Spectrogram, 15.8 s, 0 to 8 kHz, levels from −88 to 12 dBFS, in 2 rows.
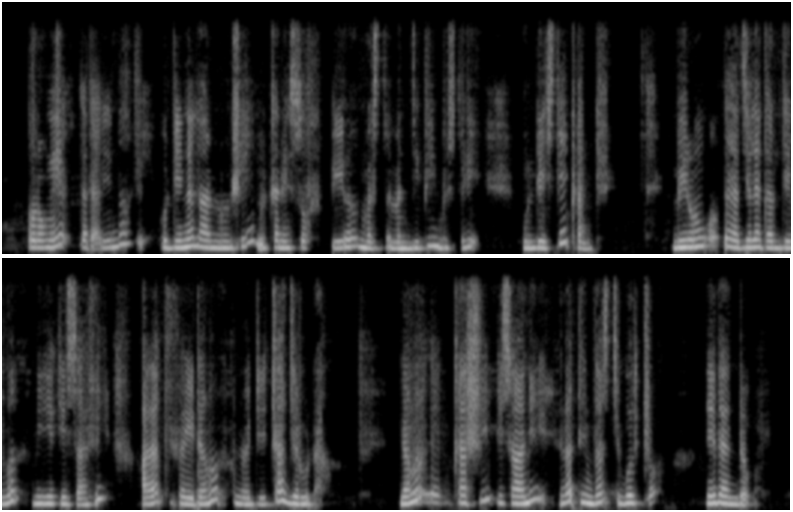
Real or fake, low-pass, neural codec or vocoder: fake; 7.2 kHz; codec, 16 kHz in and 24 kHz out, 0.6 kbps, FireRedTTS-2 codec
